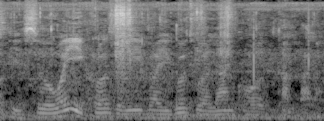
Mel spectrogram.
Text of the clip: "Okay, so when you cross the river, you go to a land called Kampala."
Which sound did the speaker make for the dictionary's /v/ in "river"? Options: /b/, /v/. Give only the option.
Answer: /b/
